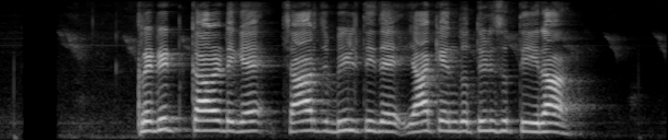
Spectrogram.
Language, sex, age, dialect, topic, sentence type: Kannada, male, 25-30, Coastal/Dakshin, banking, question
